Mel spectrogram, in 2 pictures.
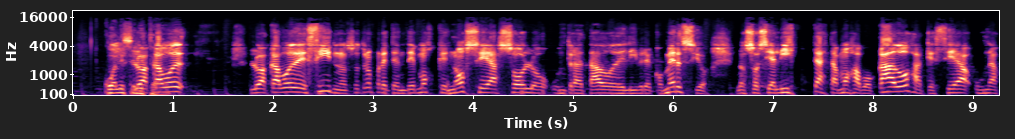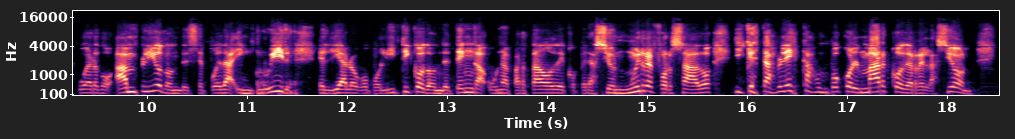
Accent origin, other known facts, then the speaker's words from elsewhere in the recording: Corrientes, Argentina; de mi misma provincia donde yo soy, de Corrientes, Argentina, en el límite con Brasil y el límite con Paraguay. Yo soy de una región que se llama el Gran Chaco Latinoamericano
